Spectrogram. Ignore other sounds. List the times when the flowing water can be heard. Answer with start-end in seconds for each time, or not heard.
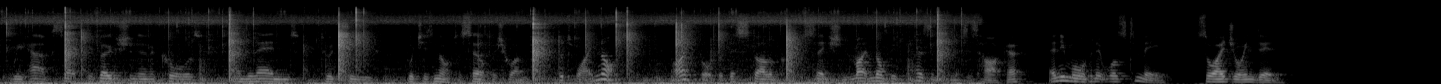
not heard.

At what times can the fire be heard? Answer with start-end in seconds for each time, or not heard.
0.0-9.8.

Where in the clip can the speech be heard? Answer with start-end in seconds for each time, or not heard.
0.1-12.8.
